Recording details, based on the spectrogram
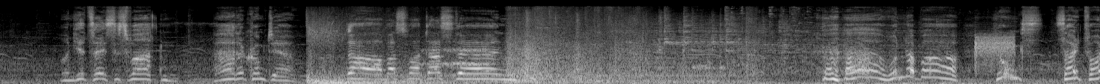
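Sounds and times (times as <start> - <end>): explosion noisy rush: 3.1 - 6.6.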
